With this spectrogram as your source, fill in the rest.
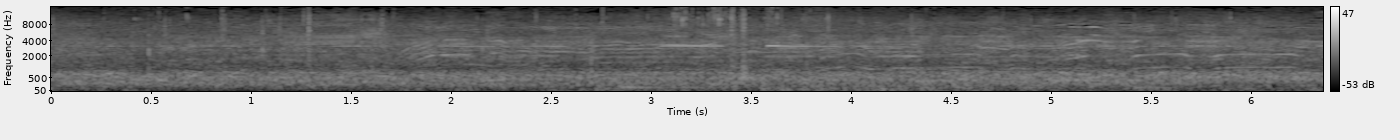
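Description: A large outdoor crowd cheers and shouts steadily.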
